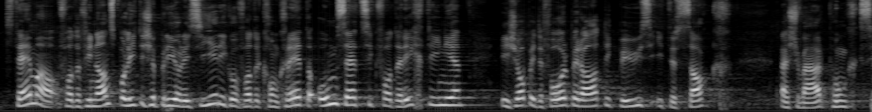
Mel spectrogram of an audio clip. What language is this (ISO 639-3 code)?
gsw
